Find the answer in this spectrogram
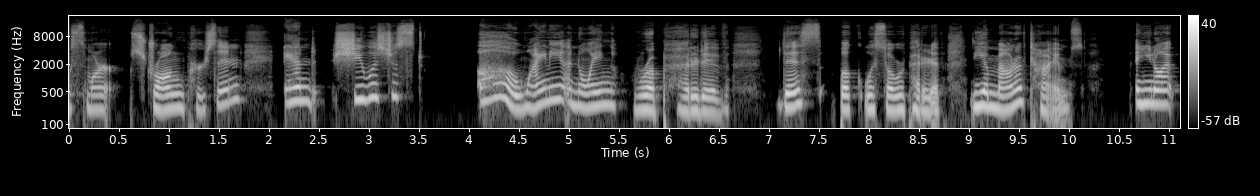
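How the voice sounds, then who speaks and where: Animated, emphatic woman reviewing books. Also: on the high side, no room sound, clean studio sound. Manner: animated and emphatic, dips into whispers. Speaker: book reviewer. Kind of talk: casual chat.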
